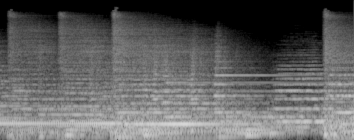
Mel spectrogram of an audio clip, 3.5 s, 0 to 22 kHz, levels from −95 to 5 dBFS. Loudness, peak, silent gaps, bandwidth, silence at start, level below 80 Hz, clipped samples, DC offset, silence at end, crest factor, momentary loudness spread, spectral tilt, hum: -19 LUFS; -6 dBFS; none; 16.5 kHz; 0 s; -36 dBFS; under 0.1%; under 0.1%; 0 s; 12 dB; 6 LU; -6 dB/octave; none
